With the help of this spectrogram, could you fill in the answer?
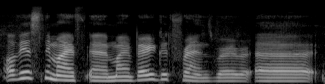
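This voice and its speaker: A woman DJ chats through an interview. Her voice is smooth and resonant, and she laughs often as she tells her stories, with plenty of ums and uhs along the way. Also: fairly low pitch, normal speed, fairly bright tone. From Iran. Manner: laughs often, storytelling with many fillers. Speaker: DJ and guest. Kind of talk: casual interview.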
